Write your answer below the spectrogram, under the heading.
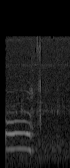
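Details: Siamese cat kept indoors as a pet, one of a blue point and seal point pair living together for eight years, giving a short steady meow about half a second long while its owner says hello.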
